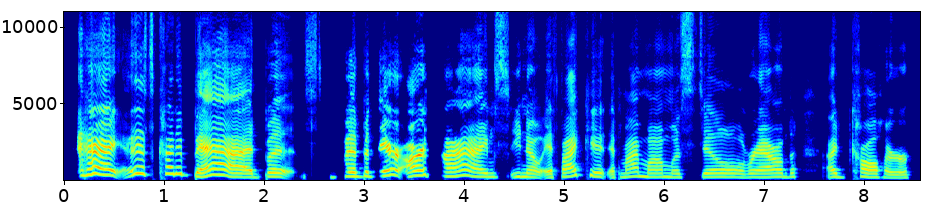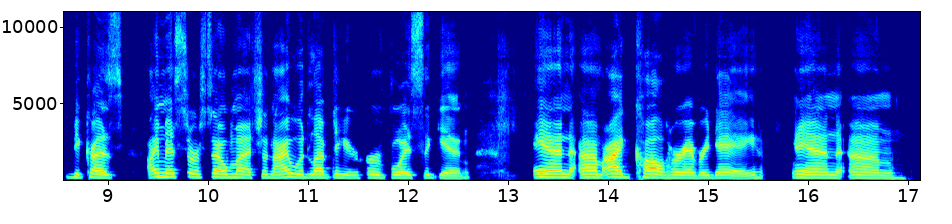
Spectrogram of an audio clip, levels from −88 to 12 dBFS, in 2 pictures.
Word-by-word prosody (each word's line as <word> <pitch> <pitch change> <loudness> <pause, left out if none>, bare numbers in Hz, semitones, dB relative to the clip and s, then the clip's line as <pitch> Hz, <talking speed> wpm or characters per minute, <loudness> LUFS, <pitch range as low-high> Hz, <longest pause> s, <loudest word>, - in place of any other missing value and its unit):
a 340 - +2
Hey, 370 -4 +8
and - - -9
it's 455 -3 0
kinda 440 -1 -1
bad, 240 - +6
but 255 +3 -2
s - - -23 0.3
but 270 -1 +3
but 280 -2 -2
there 330 +2 +7
are 330 +1 +9 0.2
times, 275 -5 +2
you 250 - -8
know, 230 -2 -2
if 205 +2 -4
I 260 +4 +2
could 340 -8 -6
if 200 - -9
my 255 +4 -3
mom 235 -2 -6
was 225 -1 -10
still 230 0 -6
around, 230 +2 -2 0.3
I'd 225 -1 -5
call 230 -3 -1
her 185 0 -5 0.2
because 200 -4 -3 0.2
I 235 +4 -1
miss 235 -1 -3
her 230 -3 -4
so 215 0 -2
much 205 -2 -5
and 200 -3 -8
I 200 +3 +2
would 210 -3 -5
love 200 -1 -3
to 210 -1 -9
hear 175 -2 -10
her 195 -2 -7
voice 180 -1 -5
again. 165 -5 -9 0.6
And, 215 -2 +1
um, 210 0 0
I'd 220 -3 +3
call 205 -3 0
her 185 0 -3
every 175 0 -2
day 175 -1 -6 0.3
and, 190 -3 -2
um, 170 -4 -6
220 Hz, 180 wpm, -23 LUFS, 190-240 Hz, 0.6 s, are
